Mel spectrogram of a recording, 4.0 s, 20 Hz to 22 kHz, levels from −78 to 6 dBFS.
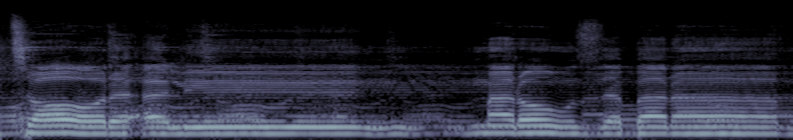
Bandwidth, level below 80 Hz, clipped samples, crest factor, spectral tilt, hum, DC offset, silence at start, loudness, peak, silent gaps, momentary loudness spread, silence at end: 15 kHz; -72 dBFS; under 0.1%; 16 dB; -5.5 dB/octave; none; under 0.1%; 0 s; -28 LUFS; -12 dBFS; none; 8 LU; 0 s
